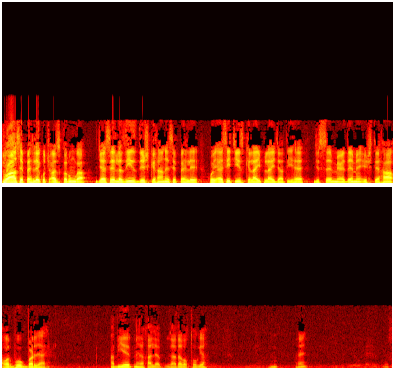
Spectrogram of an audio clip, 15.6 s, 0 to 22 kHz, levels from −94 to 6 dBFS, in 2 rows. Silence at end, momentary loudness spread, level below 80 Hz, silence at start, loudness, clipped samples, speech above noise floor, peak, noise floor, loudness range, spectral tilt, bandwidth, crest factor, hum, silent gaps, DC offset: 1.75 s; 17 LU; -44 dBFS; 0 s; -15 LUFS; under 0.1%; 42 dB; 0 dBFS; -56 dBFS; 17 LU; -6.5 dB/octave; 8 kHz; 16 dB; none; none; under 0.1%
